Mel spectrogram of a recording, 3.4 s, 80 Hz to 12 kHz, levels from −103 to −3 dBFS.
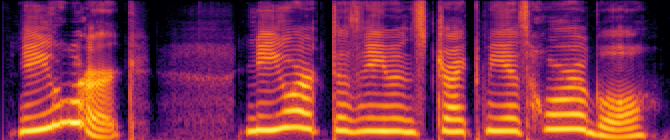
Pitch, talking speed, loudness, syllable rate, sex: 290 Hz, 160 wpm, -15 LUFS, 5.4 syllables/s, female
